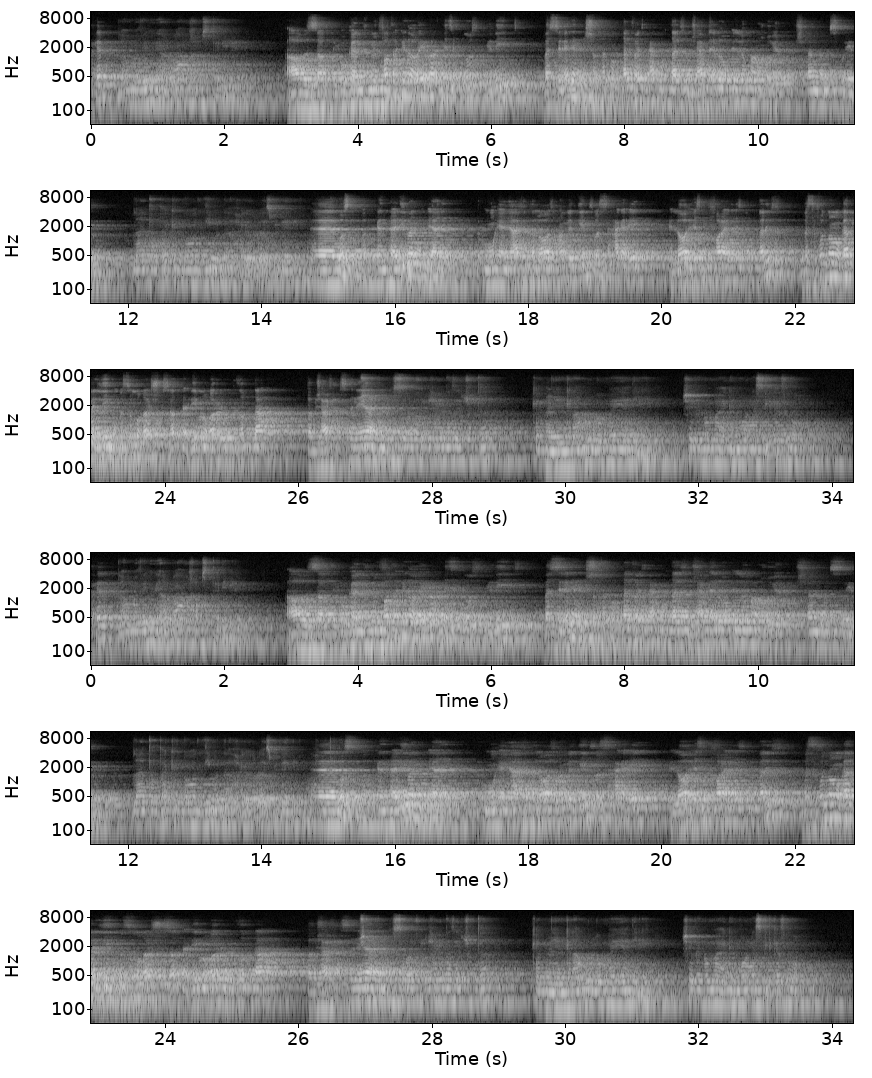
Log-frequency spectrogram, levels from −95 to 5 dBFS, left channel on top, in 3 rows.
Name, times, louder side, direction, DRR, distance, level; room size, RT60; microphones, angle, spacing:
voice 1, 0.4-2.3 11.4-11.5 12.1-15.3 26.9-28.9 29.5-31.3 31.8-33.5, equal, 35° right, -1 dB, 0.9 m, -28 dB
voice 2, 2.9-6.3 6.8-10.4 10.7-11.5 14.7-16.8 17.2-19.7 20.1-21.7 22.1-25.6 26.1-27.3 29.7-29.9, left 1 dB, 65° left, 0 dB, 1.0 m, -21 dB
10.5 x 3.5 x 5.0 m, 2.9 s
head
